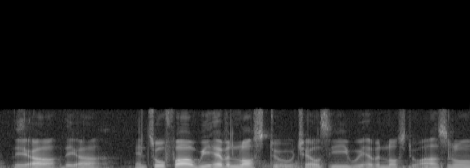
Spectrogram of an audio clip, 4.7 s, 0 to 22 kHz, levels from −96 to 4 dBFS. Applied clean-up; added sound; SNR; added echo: none; none; none; none.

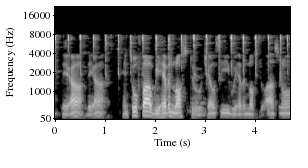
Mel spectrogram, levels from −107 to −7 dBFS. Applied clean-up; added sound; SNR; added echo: classical method Wiener filter.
